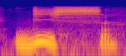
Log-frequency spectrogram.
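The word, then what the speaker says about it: dix: 10, okay, so remember, final X here is pronounced like S, 10, 10, okay, then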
